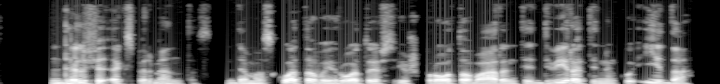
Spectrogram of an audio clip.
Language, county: Lithuanian, Šiauliai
